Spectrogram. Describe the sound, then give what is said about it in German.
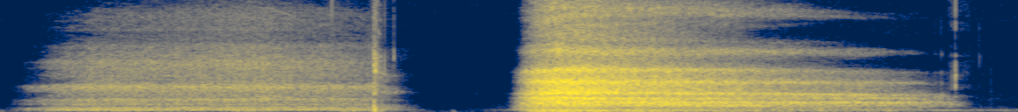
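Deep breathing out through the open mouth: two long, airy breaths separated by a short silence. The second breath is louder and fades slowly. “Nimm ein paar tiefere Atemzüge ein und aus. Geh mal durch den geöffneten Mund loslassen.”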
